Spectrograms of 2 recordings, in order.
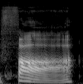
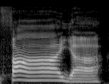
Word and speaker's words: fire: fire the other week we sing far rather than fire okay i don't want that second syllable so we go up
